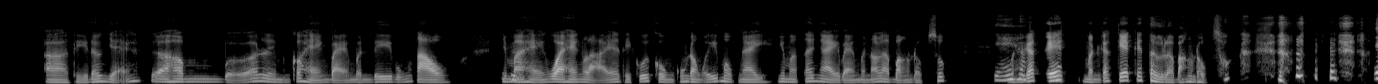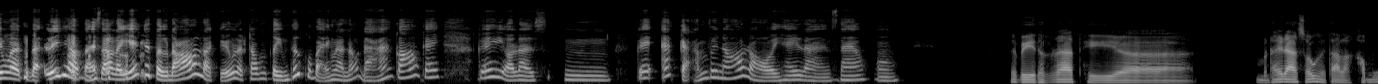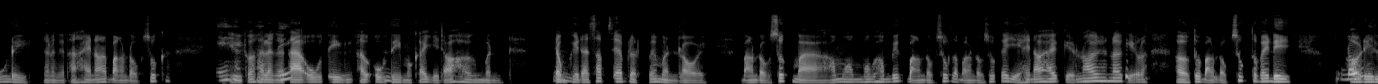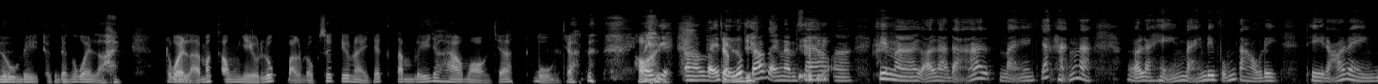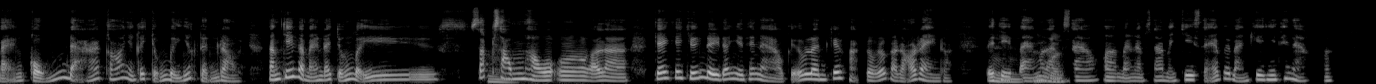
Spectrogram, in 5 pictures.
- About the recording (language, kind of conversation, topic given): Vietnamese, podcast, Bạn xử lý mâu thuẫn với bạn bè như thế nào?
- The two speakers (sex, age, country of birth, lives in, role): female, 30-34, Vietnam, Vietnam, host; male, 30-34, Vietnam, Vietnam, guest
- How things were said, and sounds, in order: tapping; laugh; laugh; other background noise; chuckle; laugh; laughing while speaking: "thôi"; laughing while speaking: "dứt"; laugh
